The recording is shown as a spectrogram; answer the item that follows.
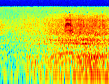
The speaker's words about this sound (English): We are in Calcutta. As the overloaded trams and buses grind and honk in the street outside, we visit the All India Institute for Hygiene and Public Health.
